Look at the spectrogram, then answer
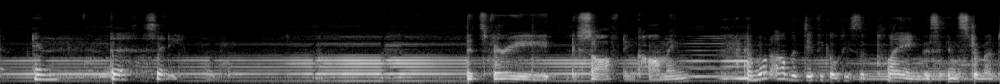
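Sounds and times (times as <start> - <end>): bowed viola da gamba: 0.0 - 10.0.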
